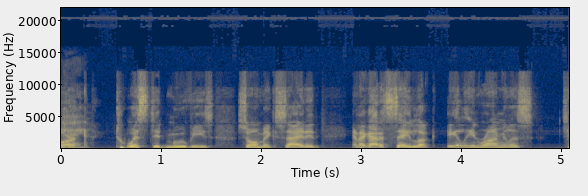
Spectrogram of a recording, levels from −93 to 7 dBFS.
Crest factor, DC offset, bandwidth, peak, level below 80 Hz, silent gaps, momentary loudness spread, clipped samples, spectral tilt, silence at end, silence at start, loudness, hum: 20 dB; under 0.1%; over 20 kHz; 0 dBFS; -42 dBFS; none; 10 LU; under 0.1%; -4 dB/octave; 0 s; 0 s; -19 LUFS; none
